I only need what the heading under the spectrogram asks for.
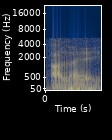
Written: Allais

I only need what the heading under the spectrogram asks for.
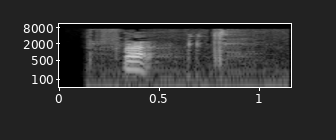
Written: fruct

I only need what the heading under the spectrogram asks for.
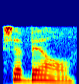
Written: Seville

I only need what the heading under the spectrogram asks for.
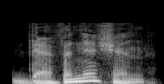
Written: definitionally

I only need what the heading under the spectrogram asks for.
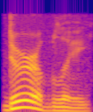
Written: durably

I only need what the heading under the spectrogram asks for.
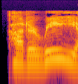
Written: qadariyah

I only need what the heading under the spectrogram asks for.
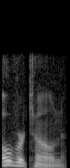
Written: overtone

